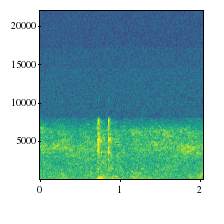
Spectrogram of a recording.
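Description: Near silence, with two faint clicks close together about three-quarters of a second in: a computer mouse button pressed and released.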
